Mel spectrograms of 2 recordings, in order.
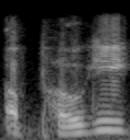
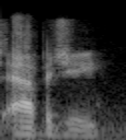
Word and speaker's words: Apogee: OGE e comics yeah we've heard it butchered quite a bit of like telling markers we'll call it can I talk to the president of a pogey comics like no it's Apple its Apogee its Apogee comics but uh we've heard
